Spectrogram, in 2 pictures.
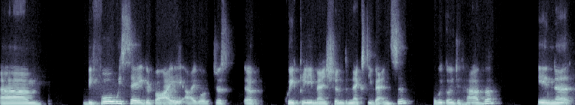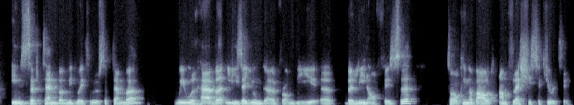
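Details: Adult man speaking; plain speech.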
